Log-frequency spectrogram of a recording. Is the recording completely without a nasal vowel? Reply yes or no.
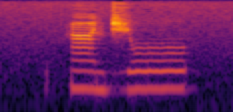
no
